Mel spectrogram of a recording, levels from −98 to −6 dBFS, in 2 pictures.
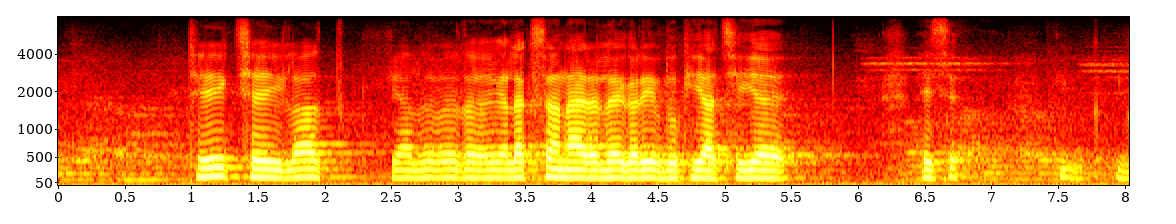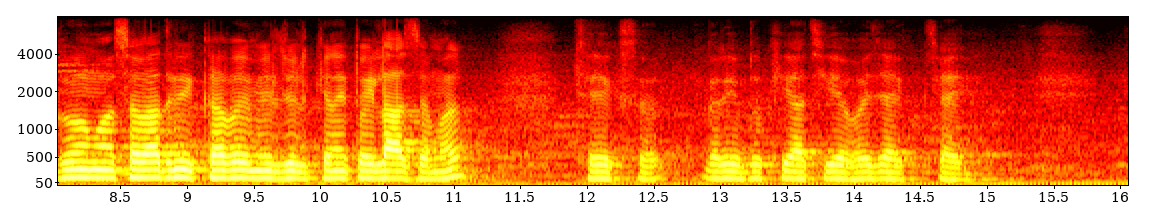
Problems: background conversations at intervals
